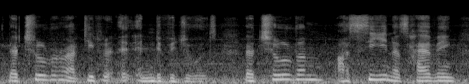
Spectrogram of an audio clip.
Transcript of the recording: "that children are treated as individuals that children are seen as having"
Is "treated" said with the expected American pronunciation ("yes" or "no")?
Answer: no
